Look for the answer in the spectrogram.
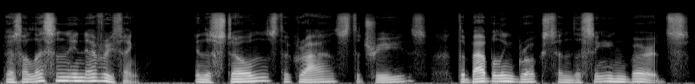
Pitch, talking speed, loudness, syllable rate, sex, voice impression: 125 Hz, 155 wpm, -17 LUFS, 4.5 syllables/s, male, very masculine, middle-aged, very thick, tensed, very powerful, slightly bright, soft, clear, slightly fluent, very cool, intellectual, refreshing, sincere, very calm, friendly, very reassuring, unique, slightly elegant, wild, slightly sweet, lively, kind, slightly modest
